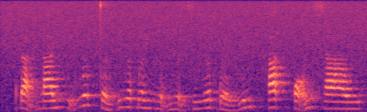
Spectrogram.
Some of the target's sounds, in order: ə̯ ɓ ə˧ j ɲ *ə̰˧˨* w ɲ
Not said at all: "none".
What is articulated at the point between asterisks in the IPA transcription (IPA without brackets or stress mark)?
ə̰˧˨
